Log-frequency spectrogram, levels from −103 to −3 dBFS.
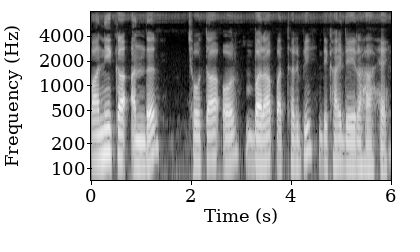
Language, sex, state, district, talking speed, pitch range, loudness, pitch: Hindi, male, Arunachal Pradesh, Lower Dibang Valley, 120 wpm, 105-130 Hz, -19 LUFS, 115 Hz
